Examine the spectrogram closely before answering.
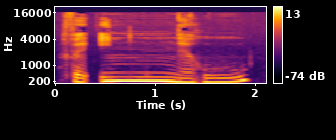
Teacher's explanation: हु 4 हर का लंबा, यह है मद सिला कुबरा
